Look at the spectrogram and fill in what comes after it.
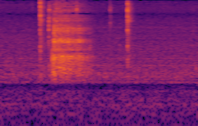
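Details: Mercedes S-class ASR throttle body on the bench, connected to a working module and tested before repair: the small motor gives a short free-spinning whirring buzz with no engagement clunk because the actuator clutch coil is open circuit.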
